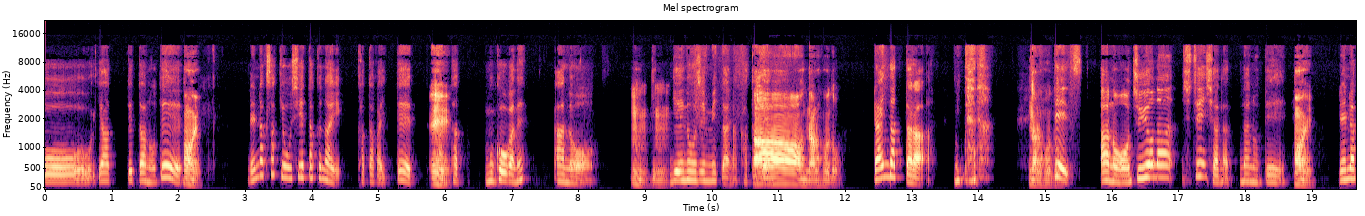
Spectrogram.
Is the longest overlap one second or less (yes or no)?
yes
